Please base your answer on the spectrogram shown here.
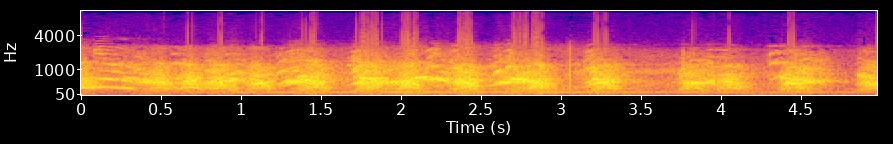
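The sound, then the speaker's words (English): An Eskimo sled lead dog barks and howls in many loud, rhythmic bursts, with yelping, wavering cries rising and falling one after another. “The Wonder Dog King, swiftest and strongest of Eskimo lead dogs, blazes a trail through storm and snow for Sergeant Preston”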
